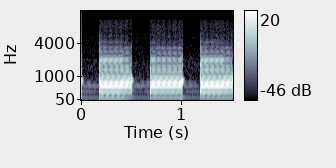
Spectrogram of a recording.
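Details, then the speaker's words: 1979 Raleigh NC reorder tone from the same tone plant, heard through step-by-step switching equipment, which colors its sound. Three equal buzzy bursts, about two a second, evenly on and off. Normal reorder signal. "here's that very same reorder coming from the very same tone plant in the step context so each of those are coming from the same tone source but the step makes it sound like this"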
